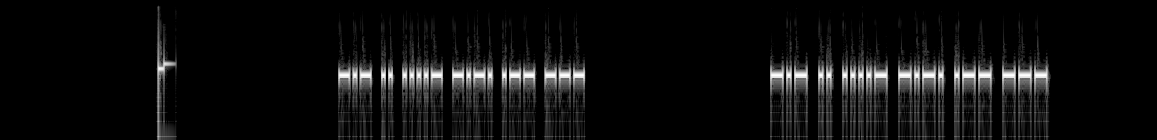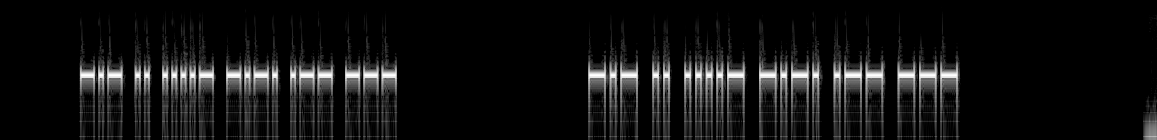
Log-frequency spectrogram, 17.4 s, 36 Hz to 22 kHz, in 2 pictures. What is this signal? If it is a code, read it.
Morse code, heard as a keyed tone, about 37 wpm, 700 Hz. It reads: KI4CWO KI4CWO KI4CWO KI4CWO
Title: Speed Racing - USA 2x3 Call Signs 30wpm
